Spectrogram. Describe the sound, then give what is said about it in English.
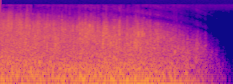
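A deep, continuous rumble, made from thunder slowed way down with its high frequencies rolled off, roars steadily for about two seconds, heavy in the low end with muffled upper tones, then fades out quickly at the end. No voices are present. “Ben used deep low frequency rumbles for the sound. He got it from a few places, including thunder, slowed way down, with all of its high frequencies rolled off.”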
